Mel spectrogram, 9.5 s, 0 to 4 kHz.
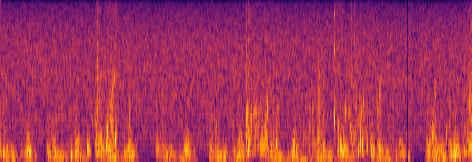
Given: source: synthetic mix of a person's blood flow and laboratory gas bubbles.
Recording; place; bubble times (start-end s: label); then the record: Doppler ultrasound of blood flow; precordium
1.63-2.37 s: bubbles
4.88-5.62 s: bubbles
6.65-7.63 s: bubbles
9.25-9.46 s: bubbles
From the record:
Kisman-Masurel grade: 333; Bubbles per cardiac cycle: rolling drumbeat, 9 or more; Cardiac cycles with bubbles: 50 to 99%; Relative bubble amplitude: loud (0.450 to 0.775); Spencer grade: 3 (all of the cardiac periods contain showers or single bubble signals, but not dominating or overriding the cardiac motion signals); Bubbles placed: only in the low amplitude regions of the cardiac cycle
